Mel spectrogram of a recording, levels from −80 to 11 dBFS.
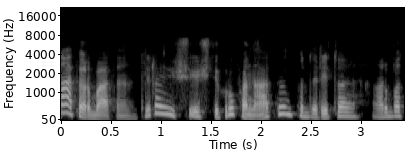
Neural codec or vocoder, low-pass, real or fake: none; 7.2 kHz; real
